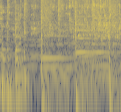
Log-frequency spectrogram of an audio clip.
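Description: Tap water runs steadily into a cooking pot for boiling cassava, a continuous close splashing rush with a few clunks of the pot, no voices.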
